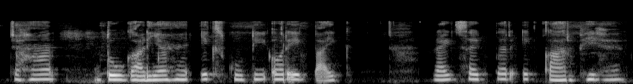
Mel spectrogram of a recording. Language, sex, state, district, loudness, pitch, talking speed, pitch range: Hindi, female, Gujarat, Valsad, -19 LUFS, 220 Hz, 170 wpm, 210-235 Hz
